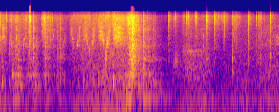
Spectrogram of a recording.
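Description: A ferret scuffling with a fabric plush toy: rustling and flapping of cloth mixed with quick scrabbling clicks, loudest in one burst about two seconds in.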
